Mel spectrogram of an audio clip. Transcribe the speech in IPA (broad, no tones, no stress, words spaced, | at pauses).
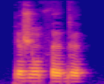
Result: ɾʏʒũθɘɡʏ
